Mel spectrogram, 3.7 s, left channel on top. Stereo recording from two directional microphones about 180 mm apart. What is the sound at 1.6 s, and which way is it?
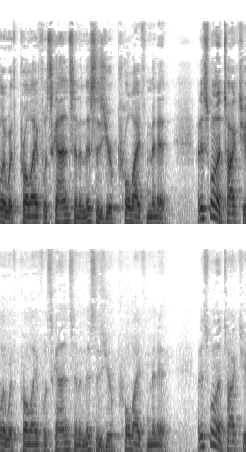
Speech, 25° left (ahead or behind).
